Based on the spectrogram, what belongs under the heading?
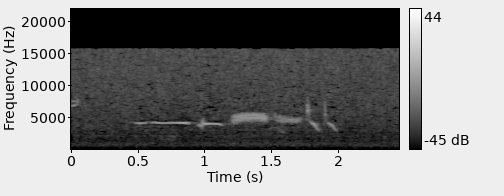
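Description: A White-crowned Sparrow sings a slightly different song: a thin, steady whistle, then a buzzy note and quick falling chips. Faint background hiss throughout.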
